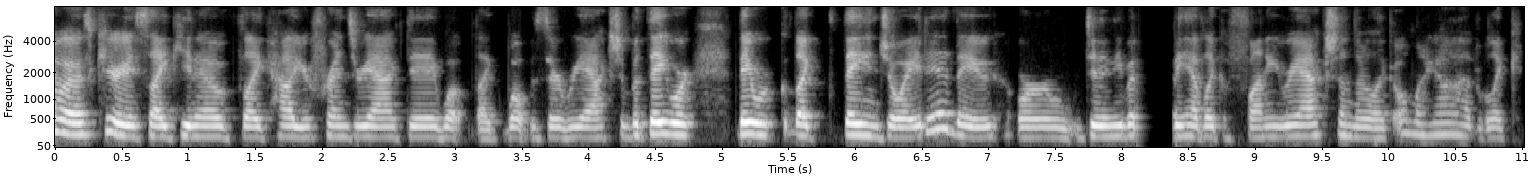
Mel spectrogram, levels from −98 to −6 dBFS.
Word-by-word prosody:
of -, -, +3 dB
why 225 Hz, -, +6 dB
I -, -, +8 dB
was 205 Hz, 0 st, +3 dB
curious 200 Hz, -5 st, +2 dB
like, 175 Hz, -1 st, +1 dB
you 185 Hz, -, +4 dB
know, 175 Hz, -1 st, -1 dB
like, 170 Hz, -1 st, -1 dB
how 180 Hz, +1 st, -3 dB
your 170 Hz, -1 st, -1 dB
friends 180 Hz, +1 st, -6 dB
reacted, 170 Hz, -1 st, -1 dB
what 170 Hz, -, -4 dB
like 145 Hz, -1 st, -7 dB
what 170 Hz, -1 st, -4 dB
was 165 Hz, -2 st, -15 dB
their 165 Hz, -1 st, -2 dB
reaction. 165 Hz, +1 st, -4 dB
But 195 Hz, -1 st, -1 dB
they 215 Hz, 0 st, +10 dB
were 200 Hz, -1 st, +5 dB, 0.3 s
they 215 Hz, 0 st, +11 dB
were, 200 Hz, -2 st, +4 dB
like, 190 Hz, -1 st, +2 dB, 0.2 s
they 200 Hz, -1 st, +6 dB
enjoyed 175 Hz, -1 st, 0 dB
it? 305 Hz, +3 st, 0 dB
They 175 Hz, -3 st, -1 dB, 0.2 s
or 165 Hz, -1 st, -3 dB
did 180 Hz, +4 st, +2 dB
anybody 180 Hz, +1 st, 0 dB, 0.3 s
have 180 Hz, -1 st, -3 dB
like 175 Hz, 0 st, -3 dB
a 165 Hz, -, -21 dB
funny 165 Hz, +4 st, -7 dB
reaction? 185 Hz, +1 st, -3 dB
They're 170 Hz, -1 st, -5 dB
like, 155 Hz, -1 st, -7 dB
"Oh 220 Hz, -, -9 dB
my 205 Hz, -3 st, -10 dB
god," 205 Hz, -4 st, -10 dB
like 160 Hz, 0 st, -11 dB
175 Hz, 235 wpm, -20 LUFS, 170-195 Hz, 0.3 s, they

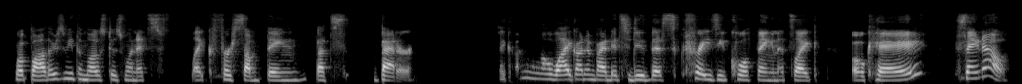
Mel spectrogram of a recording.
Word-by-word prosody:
what 220 Hz, 0 st, 0 dB
bothers 220 Hz, +6 st, +2 dB
me 270 Hz, -, -4 dB
the 245 Hz, -, -8 dB
most 210 Hz, -1 st, -2 dB
is 210 Hz, -, -7 dB
when 200 Hz, -2 st, -6 dB
it's 185 Hz, 0 st, -5 dB
f -, -, -20 dB, 0.2 s
like, -, -, -3 dB
for 225 Hz, -1 st, -2 dB
something 190 Hz, 0 st, -1 dB
that's 200 Hz, -, -1 dB, 0.3 s
better. -, -, +2 dB, 0.8 s
Like, -, -, -12 dB
"Oh, 260 Hz, -6 st, -5 dB
I 225 Hz, 0 st, +6 dB
got 230 Hz, 0 st, -1 dB
invited 210 Hz, -3 st, +1 dB
to 205 Hz, -, -7 dB
do 215 Hz, 0 st, +1 dB
this 205 Hz, 0 st, 0 dB
crazy 220 Hz, -6 st, 0 dB
cool 210 Hz, -2 st, 0 dB
thing," 200 Hz, -2 st, +1 dB
and 185 Hz, -, -6 dB
it's, 195 Hz, +1 st, -12 dB
like, 185 Hz, -2 st, +2 dB, 0.3 s
"Okay, 195 Hz, +3 st, +4 dB, 0.4 s
say 280 Hz, -1 st, +4 dB
no." 390 Hz, +4 st, +2 dB
210 Hz, 180 wpm, -22 LUFS, 195-230 Hz, 0.8 s, I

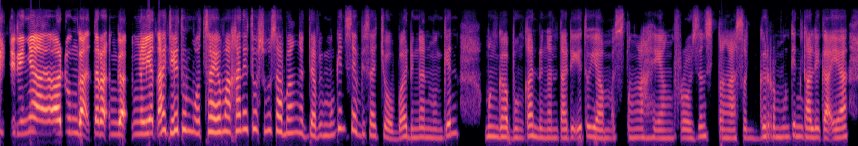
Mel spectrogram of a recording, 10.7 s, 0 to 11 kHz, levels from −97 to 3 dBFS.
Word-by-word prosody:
Jadinya 290 Hz, +4 st, +8 dB, 0.3 s
aduh 310 Hz, +1 st, +2 dB
nggak 270 Hz, -3 st, +6 dB
ter 285 Hz, -, +5 dB
nggak 265 Hz, -1 st, +3 dB
ngelihat 275 Hz, +2 st, +6 dB
aja 330 Hz, -4 st, +4 dB
itu 380 Hz, -, -4 dB
mood 295 Hz, -4 st, -7 dB
saya, 320 Hz, -1 st, +5 dB
makan 350 Hz, +3 st, +1 dB
itu 395 Hz, -, -6 dB
susah 345 Hz, 0 st, -2 dB
banget, 300 Hz, -3 st, -7 dB
tapi 245 Hz, -1 st, -4 dB
mungkin 265 Hz, +12 st, -9 dB
saya 355 Hz, -3 st, -5 dB
bisa 265 Hz, -2 st, -9 dB
coba, 190 Hz, +2 st, -8 dB
dengan 205 Hz, -1 st, -9 dB
mungkin 195 Hz, +10 st, -8 dB, 0.4 s
menggabungkan, 215 Hz, 0 st, -7 dB
dengan 195 Hz, 0 st, -12 dB
tadi 195 Hz, +1 st, -7 dB
itu 220 Hz, +1 st, -8 dB
ya, 190 Hz, -3 st, -4 dB
m 185 Hz, -, -17 dB
0,5 195 Hz, 0 st, -10 dB
yang 185 Hz, 0 st, -8 dB
frozen 190 Hz, +5 st, -11 dB
0,5 190 Hz, -4 st, -9 dB
seger 200 Hz, +3 st, -11 dB
mungkin 215 Hz, +2 st, -11 dB
kali, 205 Hz, -1 st, -4 dB
Kak, 190 Hz, -2 st, -3 dB
ya. 205 Hz, +3 st, -2 dB
225 Hz, 200 wpm, -20 LUFS, 195-295 Hz, 0.4 s, Jadinya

